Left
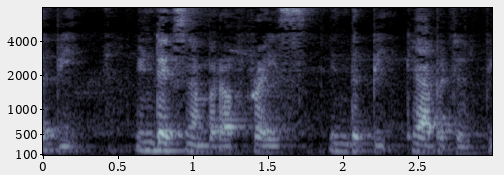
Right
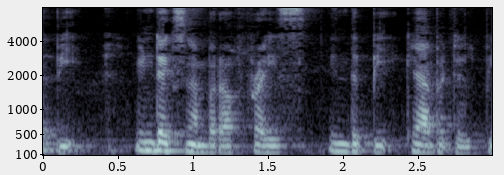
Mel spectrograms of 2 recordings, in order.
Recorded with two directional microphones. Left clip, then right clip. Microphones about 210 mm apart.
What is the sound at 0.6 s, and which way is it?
Speech, 45° right (ahead or behind).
